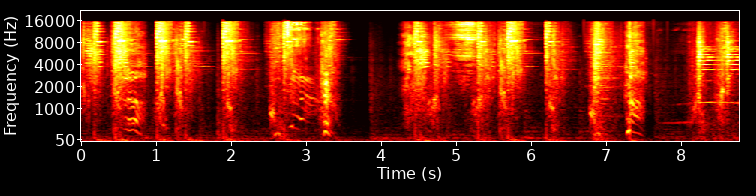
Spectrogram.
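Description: Swords swish and clash in quick bursts.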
